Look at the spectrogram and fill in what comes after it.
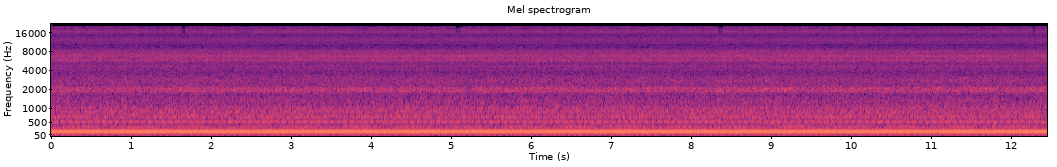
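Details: Washing machine spin with a steady, even hum and no knocking, banging or rattle; running smoothly and quietly. Its noise problem was traced to the chassis flexing and cracking at the shock absorber mounts.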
